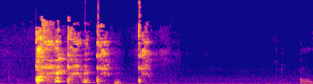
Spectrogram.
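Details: Child with high fever, delirium and phlegm, on medication to clear the lungs: a run of about five quick, moist coughs, then quiet room noise.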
